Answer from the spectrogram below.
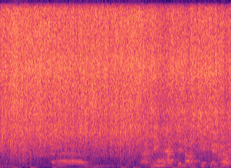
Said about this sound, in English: It's frying. You could hear the sizzle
